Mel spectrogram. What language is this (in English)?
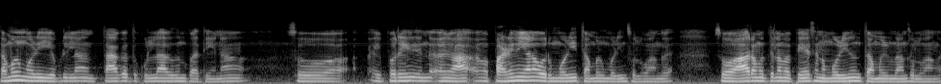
Tamil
